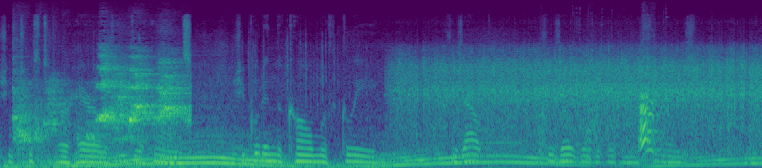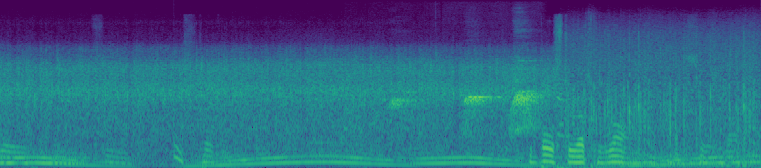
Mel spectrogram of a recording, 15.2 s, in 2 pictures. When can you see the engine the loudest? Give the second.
2 s.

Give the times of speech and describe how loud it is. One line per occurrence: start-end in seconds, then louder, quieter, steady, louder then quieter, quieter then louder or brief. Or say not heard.
0.0-9.9 quieter
12.8-14.9 brief.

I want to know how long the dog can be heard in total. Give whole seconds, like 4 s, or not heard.
5 s.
